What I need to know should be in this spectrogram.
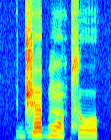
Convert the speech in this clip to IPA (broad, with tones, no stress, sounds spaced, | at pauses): d͡ʒ ɛ˦ ɓ ũ˦˨ t͡s ʊ˦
